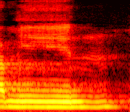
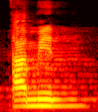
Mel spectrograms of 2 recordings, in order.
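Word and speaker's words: آمين: yang yang terdahulu tib Bagaimana cara membaca Amin bilmad wat takfif ya membacanya dengan mad a-nya panjang Mya n panjang dengan takhfif dengan tidak ditasydid ya jangan pendek Amin atau Amin itu namanya tasdid ya bukan takfif tapi dibacanya Mad wa takfif amin namah wararfa Rasulullah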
